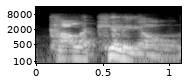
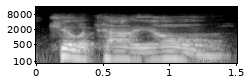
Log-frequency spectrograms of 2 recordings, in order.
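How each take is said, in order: First: The name is said as Kalakilion. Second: The name is said as Killer Corleone. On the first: The speaker calls it wrong. "He said it backwards. You know, he mispronounced it" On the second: The speaker calls it right. "I want him to say that name right"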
